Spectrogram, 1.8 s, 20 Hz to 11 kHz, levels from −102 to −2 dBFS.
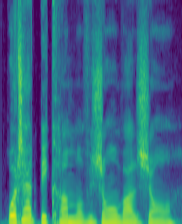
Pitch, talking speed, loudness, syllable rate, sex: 205 Hz, 195 wpm, -19 LUFS, 5.4 syllables/s, female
